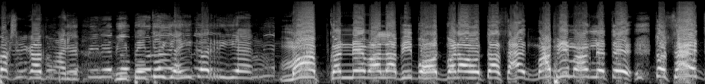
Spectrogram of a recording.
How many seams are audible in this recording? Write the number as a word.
one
